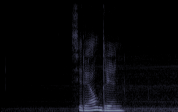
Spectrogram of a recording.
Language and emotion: Russian, neutral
